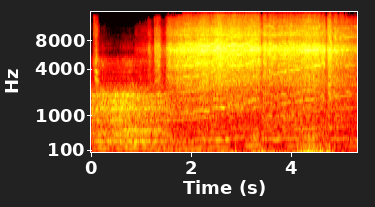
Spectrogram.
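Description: Porsche race cars battle on the circuit at Magny-Cours, their engines a loud continuous roar that swells as the cars rev past.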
